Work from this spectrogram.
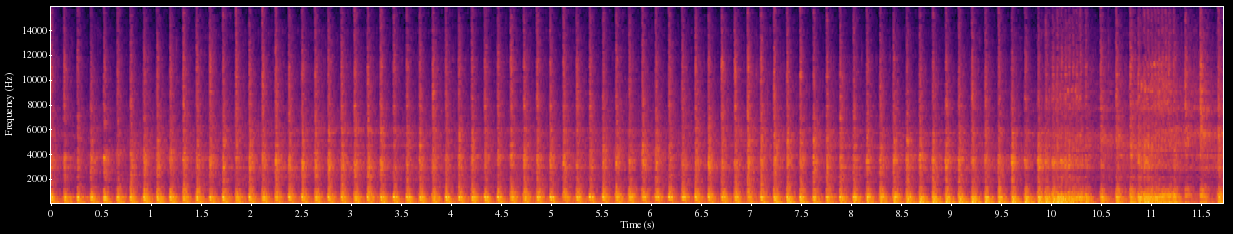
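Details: Puch Maxi two-stroke moped, previously a non-runner, running after new spark plugs were fitted. It chugs at a steady beat near four a second, firing evenly without misses, with a brief throttle blip and some smoke.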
